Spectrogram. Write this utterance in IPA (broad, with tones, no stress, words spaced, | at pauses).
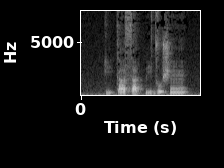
ki˧ka˧sa˦ k͡pi˧do˨ ʃɛ̃˧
